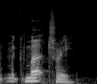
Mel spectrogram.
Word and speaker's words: McMurtry: McMurty? – McMurtry. – Oh, is it? Oh, I didn't know that's how it's spelled. – It's got another R in there.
